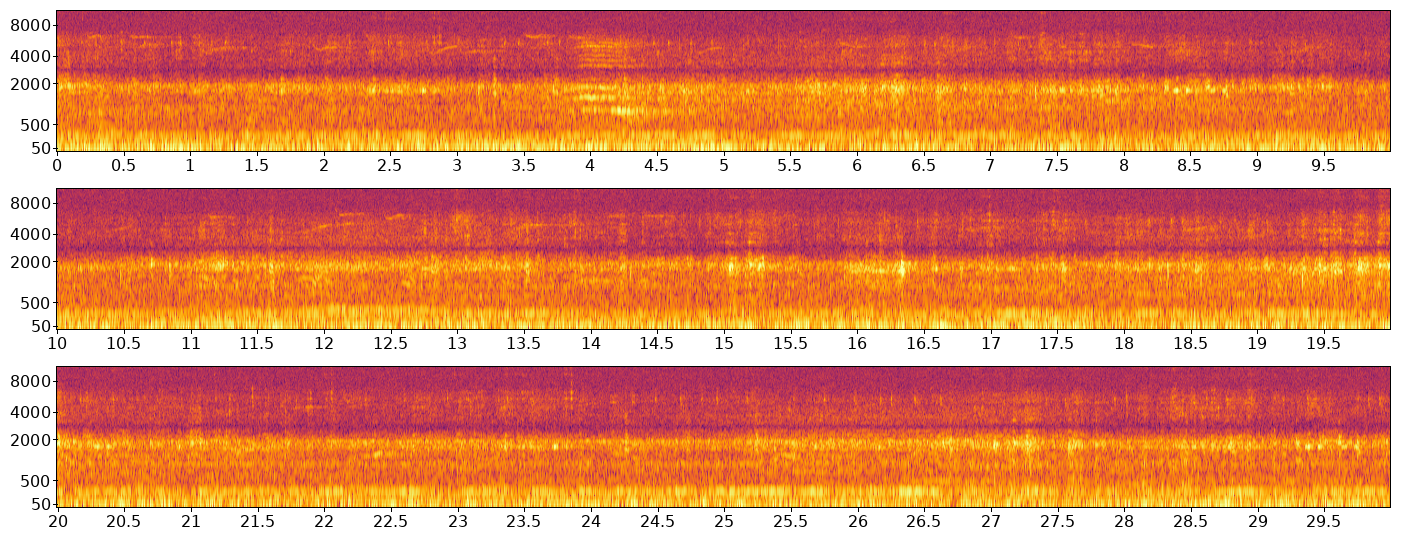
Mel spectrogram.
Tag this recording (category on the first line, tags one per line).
Soundscapes > Nature
nature
data-to-sound
soundscape
field-recording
